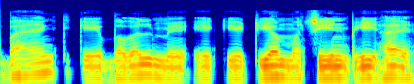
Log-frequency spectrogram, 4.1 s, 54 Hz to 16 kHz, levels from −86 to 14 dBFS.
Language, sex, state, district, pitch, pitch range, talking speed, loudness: Hindi, male, Bihar, Kaimur, 90 Hz, 90-100 Hz, 130 wpm, -16 LUFS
